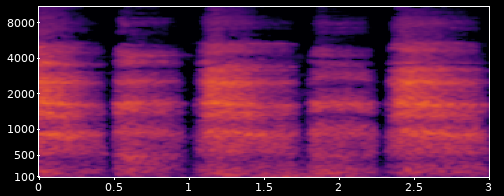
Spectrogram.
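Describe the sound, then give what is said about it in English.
A person imitates heavy, creepy breathing, with about five loud, raspy breaths alternating in and out in a slow, even rhythm, each separated by a brief gap. “Literally, eyes wide open, and he just stares at us and just breathes.”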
